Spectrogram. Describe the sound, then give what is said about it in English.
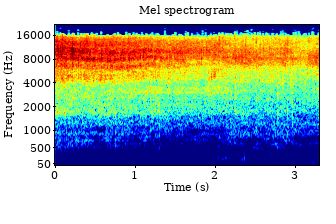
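Flour-dredged cutlets frying in pancetta fat in a pan, giving a steady, bright sizzling hiss with fine crackles that holds evenly throughout, with no one speaking. “Just to summarize what we've done so far, we've cooked pancetta down in the pan, removed it but left the fat in.”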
